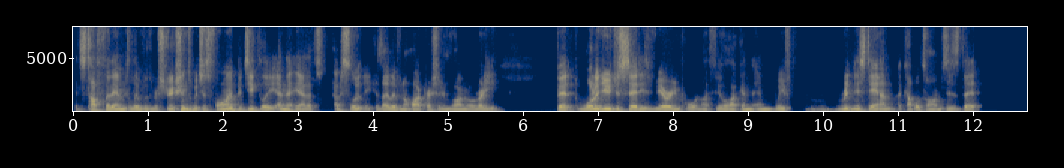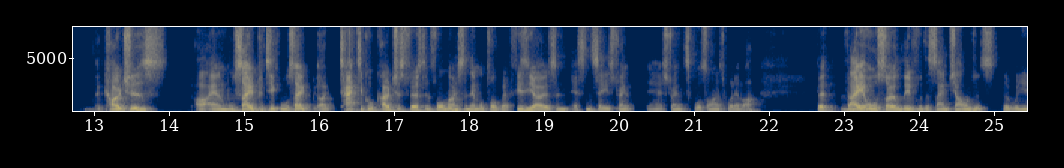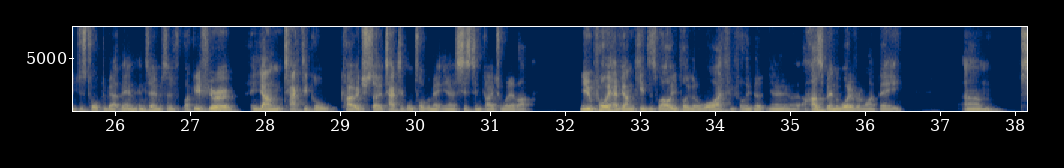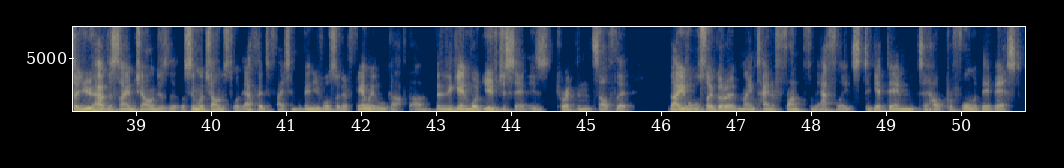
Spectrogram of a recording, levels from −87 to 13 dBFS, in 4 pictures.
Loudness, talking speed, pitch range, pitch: -23 LUFS, 230 wpm, 105-125 Hz, 115 Hz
